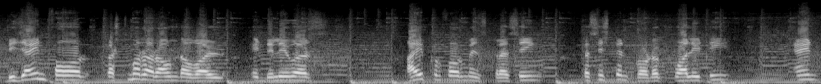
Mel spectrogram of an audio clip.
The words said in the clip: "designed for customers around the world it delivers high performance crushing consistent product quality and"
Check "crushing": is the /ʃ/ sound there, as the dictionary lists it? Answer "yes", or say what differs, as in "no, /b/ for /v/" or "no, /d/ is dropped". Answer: no, /s/ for /ʃ/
